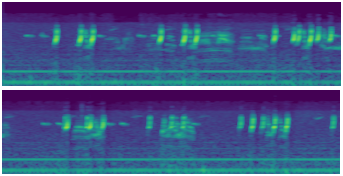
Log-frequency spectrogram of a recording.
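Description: Common quail giving sharp, liquid chirps in quick clusters of two or three notes, repeated irregularly, with rougher chattering notes between and a steady electrical hum underneath.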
